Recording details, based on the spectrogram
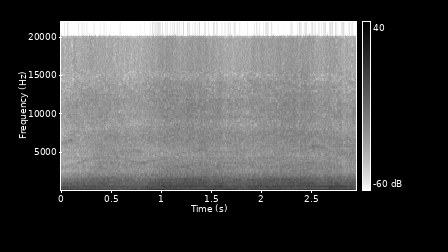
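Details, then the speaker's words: Firebird that sat 20 years, first run after tapping stuck injectors, straight-piped exhaust: a deep, steady, even rumble with slight rev swells and no misfire or stumble; it runs smooth with good oil pressure. "Wow! This sounds really good, guys. Are you kidding me right now? I don't even know if it's missing. Oh, that runs good."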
